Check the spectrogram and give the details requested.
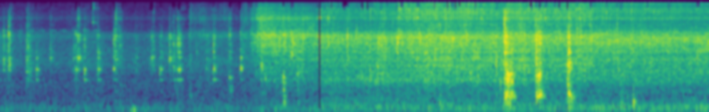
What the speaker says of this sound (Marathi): आता हे कांदा तेलात लालसर वस्तू भाजून घ्यायचा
